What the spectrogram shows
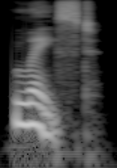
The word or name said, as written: laced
